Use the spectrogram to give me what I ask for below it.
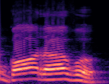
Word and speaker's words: गौरव: जैसे कि गौरव, तो वहाँ पे आ का उच्चारण नहीं है, रा पे है, गौरव, वहाँ पे उच्चारण नहीं है।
